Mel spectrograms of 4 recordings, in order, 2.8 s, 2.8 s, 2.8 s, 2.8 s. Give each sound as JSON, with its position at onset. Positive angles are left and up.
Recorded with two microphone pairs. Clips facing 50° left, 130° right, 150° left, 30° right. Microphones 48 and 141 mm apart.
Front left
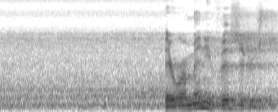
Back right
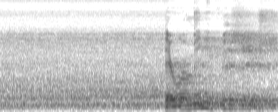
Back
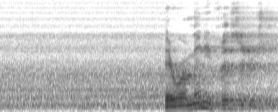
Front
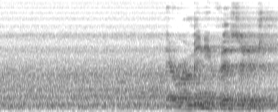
{"t": 1.7, "sound": "a man speaking", "azimuth_deg": 130, "distance_m": 0.7}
